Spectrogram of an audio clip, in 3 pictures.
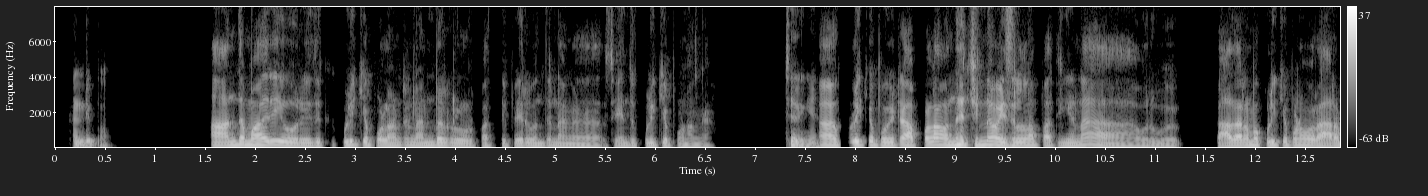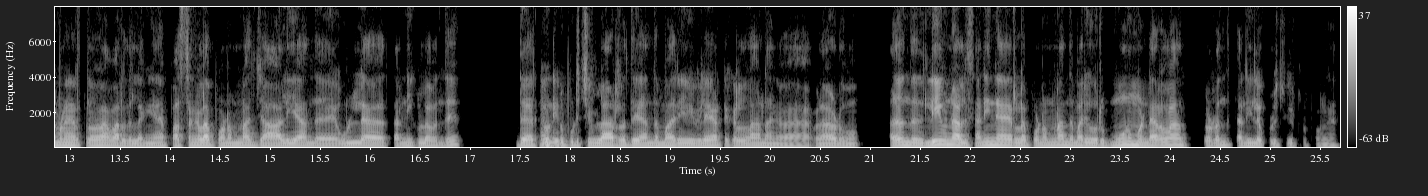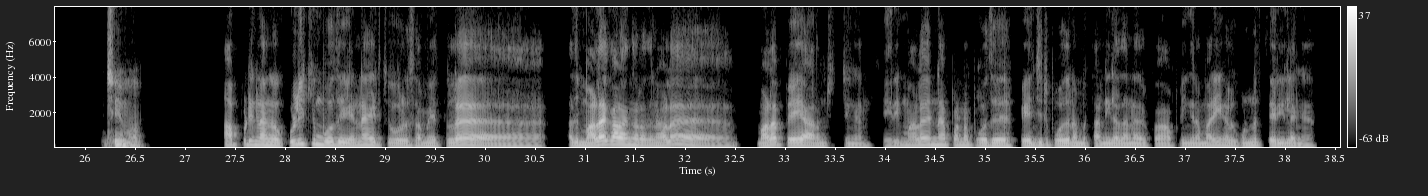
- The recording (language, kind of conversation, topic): Tamil, podcast, மழையுள்ள ஒரு நாள் உங்களுக்கு என்னென்ன பாடங்களைக் கற்றுத்தருகிறது?
- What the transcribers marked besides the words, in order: other background noise; drawn out: "சமயத்தில"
